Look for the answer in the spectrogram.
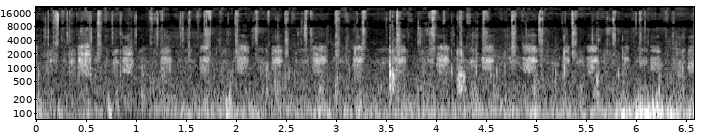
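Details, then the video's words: English bulldog on a walk breathing heavily: rapid, rhythmic snorting pants, about four per second, each a short noisy burst with mid-range resonance, over low outdoor rumble and a few footstep thumps near the end. "Heavy Breathing Bulldog walk"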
